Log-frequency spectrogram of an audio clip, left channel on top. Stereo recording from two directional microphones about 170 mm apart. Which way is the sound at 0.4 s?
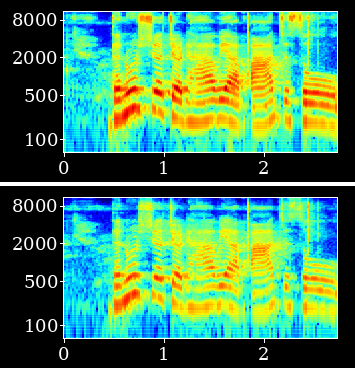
30° left (ahead or behind).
